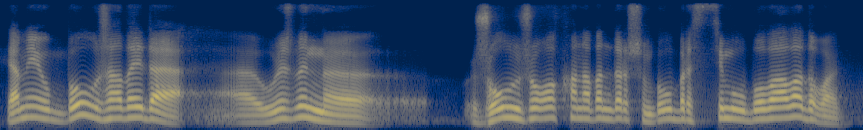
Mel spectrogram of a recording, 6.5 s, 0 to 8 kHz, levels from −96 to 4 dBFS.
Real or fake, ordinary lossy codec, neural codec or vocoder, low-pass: fake; none; codec, 24 kHz, 0.9 kbps, WavTokenizer, large speech release; 7.2 kHz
